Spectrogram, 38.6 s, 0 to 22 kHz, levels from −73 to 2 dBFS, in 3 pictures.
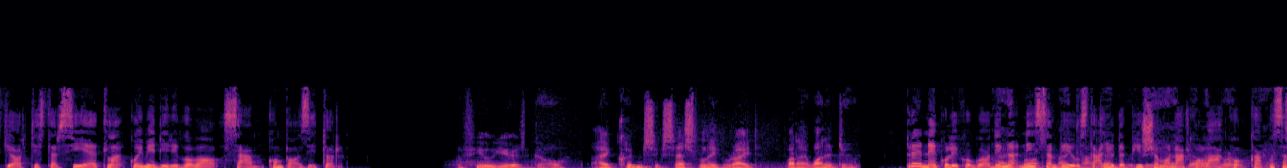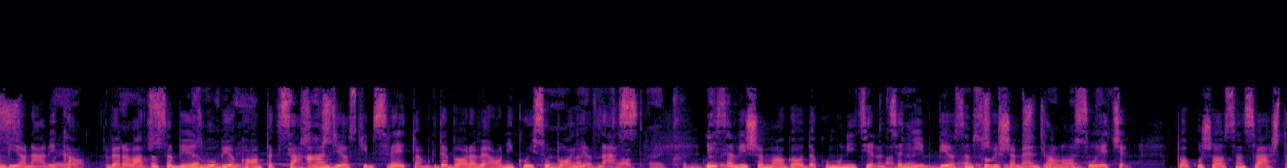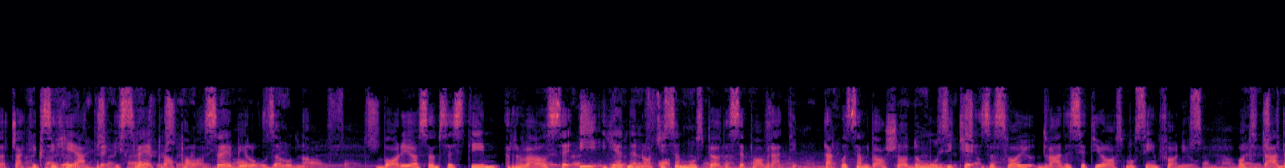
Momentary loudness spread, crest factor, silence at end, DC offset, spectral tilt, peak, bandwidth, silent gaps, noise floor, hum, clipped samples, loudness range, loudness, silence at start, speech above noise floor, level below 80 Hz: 8 LU; 16 dB; 0 s; under 0.1%; -4.5 dB/octave; -8 dBFS; 11 kHz; 3.71-4.41 s; under -90 dBFS; none; under 0.1%; 4 LU; -24 LUFS; 0.05 s; over 66 dB; -58 dBFS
